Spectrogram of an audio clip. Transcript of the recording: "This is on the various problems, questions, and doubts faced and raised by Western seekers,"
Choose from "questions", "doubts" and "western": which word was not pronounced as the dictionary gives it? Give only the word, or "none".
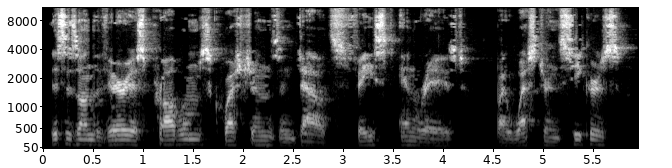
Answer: none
